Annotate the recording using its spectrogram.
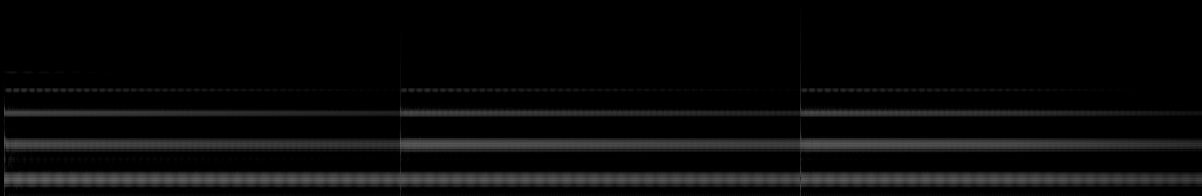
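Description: A meditation singing bowl struck three times, about four seconds apart, each strike leaving a long, wobbling ring. The last ring fades away near the end.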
